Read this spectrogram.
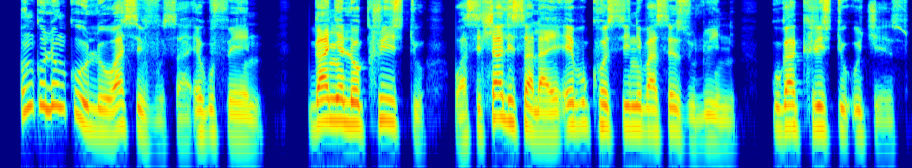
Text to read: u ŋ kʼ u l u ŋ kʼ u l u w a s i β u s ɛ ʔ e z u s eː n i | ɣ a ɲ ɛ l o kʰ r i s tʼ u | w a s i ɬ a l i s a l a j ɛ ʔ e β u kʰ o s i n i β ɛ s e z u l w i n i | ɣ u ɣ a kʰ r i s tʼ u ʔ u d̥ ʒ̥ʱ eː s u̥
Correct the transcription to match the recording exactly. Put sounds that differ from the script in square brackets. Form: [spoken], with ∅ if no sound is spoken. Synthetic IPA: u ŋ kʼ u l u ŋ kʼ u l u w a s i [v] u s [a] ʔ e [ɣ] u [f] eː n i | ɣ a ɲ ɛ l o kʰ r i s tʼ u | w a s i ɬ a l i s a l a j ɛ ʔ e β u kʰ o s i n i β [a] s e z u l w i n i | ɣ u ɣ a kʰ r i s tʼ u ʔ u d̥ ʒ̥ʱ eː s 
